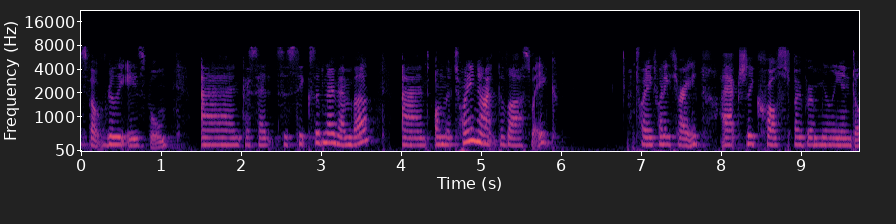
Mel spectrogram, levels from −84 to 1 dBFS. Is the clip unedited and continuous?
no; 2 cuts; at 2.0 s, 5.3 s

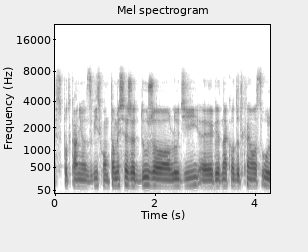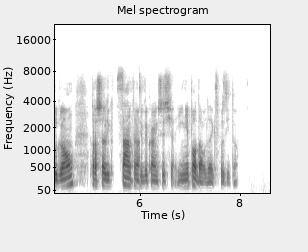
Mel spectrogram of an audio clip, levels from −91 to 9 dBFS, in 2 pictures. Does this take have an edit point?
yes; 6 cuts; at 1.1 s, 3.2 s, 5.0 s, 5.5 s, 6.0 s, 6.7 s

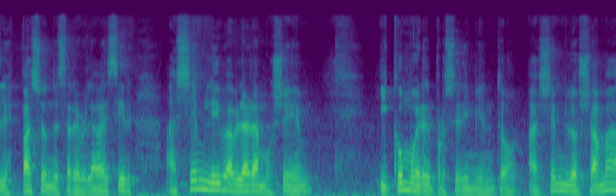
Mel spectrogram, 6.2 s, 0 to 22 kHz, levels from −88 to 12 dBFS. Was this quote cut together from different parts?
yes; 1 cut; at 4.2 s

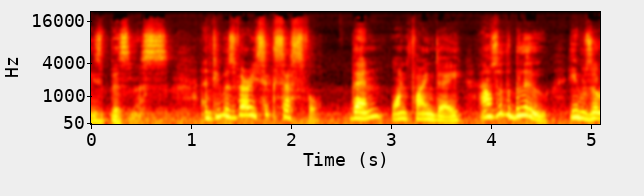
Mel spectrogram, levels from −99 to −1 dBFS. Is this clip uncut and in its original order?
yes; 0 cuts

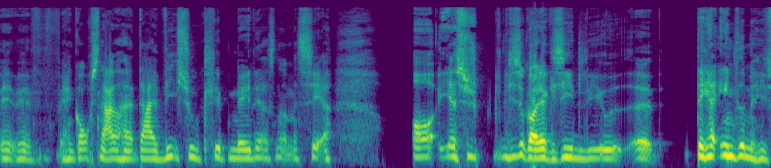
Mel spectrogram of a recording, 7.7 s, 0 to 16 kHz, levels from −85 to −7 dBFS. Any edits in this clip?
no; 0 cuts

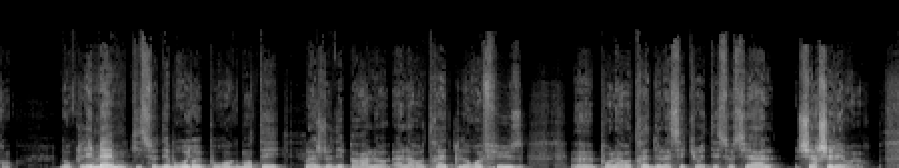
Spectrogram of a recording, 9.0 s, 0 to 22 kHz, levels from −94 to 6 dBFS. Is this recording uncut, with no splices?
no; 2 cuts; at 1.9 s, 3.1 s

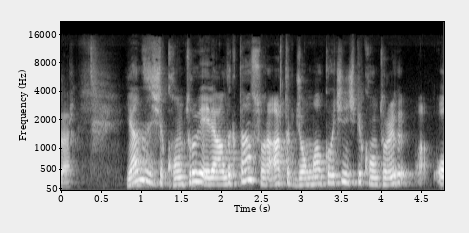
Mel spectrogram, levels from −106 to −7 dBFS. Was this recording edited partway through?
no; 0 cuts

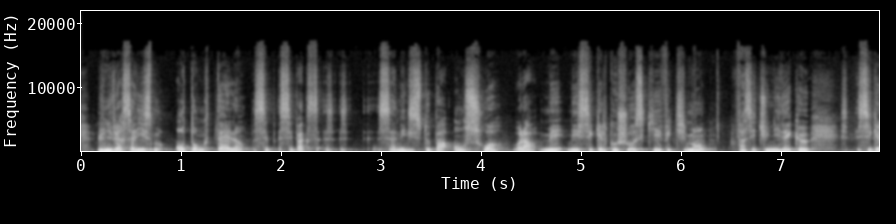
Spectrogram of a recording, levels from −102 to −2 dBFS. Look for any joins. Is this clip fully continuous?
no; 1 cut; at 6.3 s

